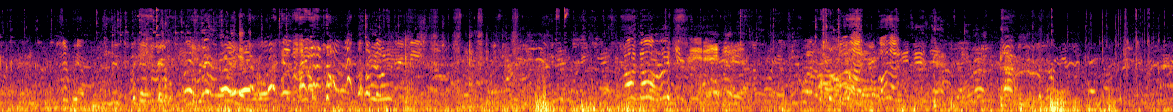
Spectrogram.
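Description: Young people chat with animation close by.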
